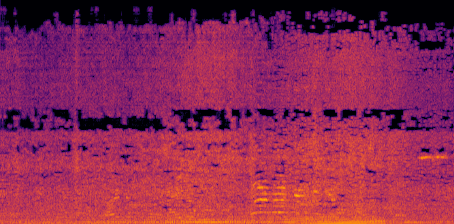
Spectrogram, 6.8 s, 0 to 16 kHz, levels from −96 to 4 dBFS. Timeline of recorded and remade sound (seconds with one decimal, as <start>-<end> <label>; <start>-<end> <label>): 0.0-4.1 remade; 4.1-6.8 recorded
